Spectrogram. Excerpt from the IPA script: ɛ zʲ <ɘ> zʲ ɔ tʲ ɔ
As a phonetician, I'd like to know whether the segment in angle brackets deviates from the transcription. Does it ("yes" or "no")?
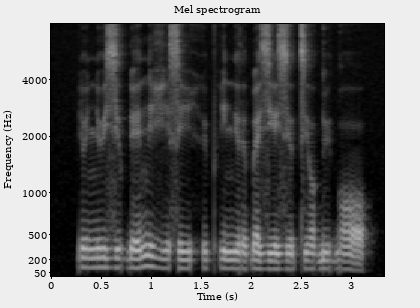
yes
